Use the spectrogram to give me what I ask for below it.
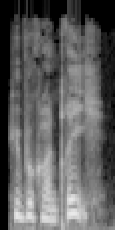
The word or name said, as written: hypokondri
